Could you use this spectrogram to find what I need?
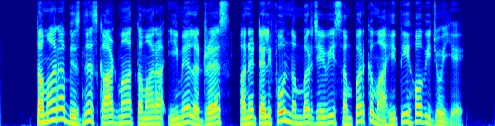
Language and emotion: Gujarati, neutral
